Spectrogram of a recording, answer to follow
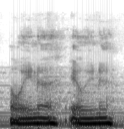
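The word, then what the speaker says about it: Alina: It's spelled A-L-I-N-A, Elena.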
